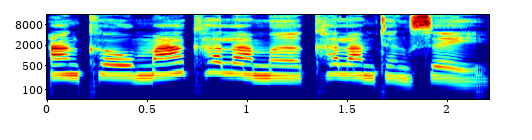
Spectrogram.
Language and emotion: Bodo, neutral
